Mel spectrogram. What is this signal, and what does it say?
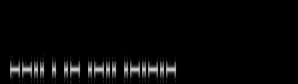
Morse code, heard as a keyed tone, about 40 wpm, 700 Hz. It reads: ZEAL.
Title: Pangram Challenge v2 - 40wpm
